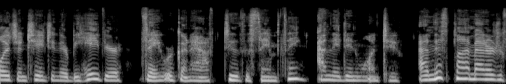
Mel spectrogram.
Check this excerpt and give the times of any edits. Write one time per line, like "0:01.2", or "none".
0:01.3
0:03.1
0:04.1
